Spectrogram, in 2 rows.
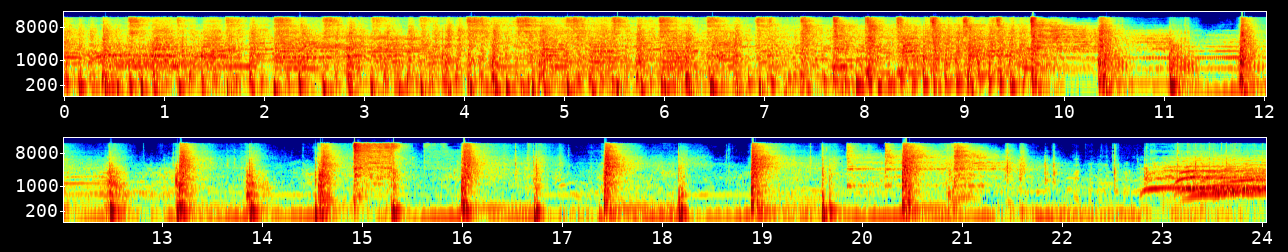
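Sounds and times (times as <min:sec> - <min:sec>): marching band playing: 0:00.0 - 0:21.9
bass drum beats: 0:00.0 - 0:22.2
low held bass notes: 0:09.5 - 0:22.8.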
